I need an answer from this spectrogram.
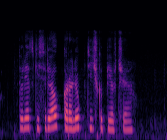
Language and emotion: Russian, neutral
